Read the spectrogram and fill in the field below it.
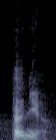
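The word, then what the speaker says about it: Peña: favorite against uh penna i don't know where the at where the emphasis uh so i'm sorry if i mispronounced your name let me see this clipboard for a second and it's pena pena there you go yeah and yang that's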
